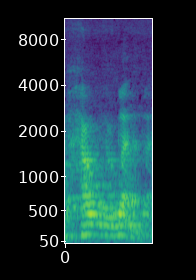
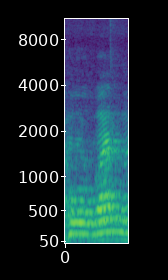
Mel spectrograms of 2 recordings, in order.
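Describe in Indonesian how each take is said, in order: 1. Suku kata pertama memiliki diftong au. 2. Suku kata pertama memiliki vokal u biasa. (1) "bi fathil ha dengan fathah ha, sukunnya waw" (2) "Huban bidomil ha"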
